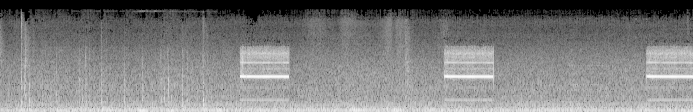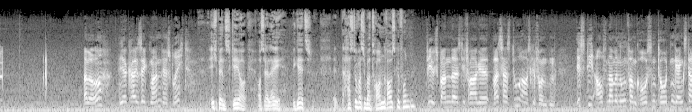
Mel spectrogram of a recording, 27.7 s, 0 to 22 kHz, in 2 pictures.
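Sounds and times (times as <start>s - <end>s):
constant low hum: 0.0s - 26.3s
telephone ringing tones: 4.8s - 5.9s, 8.9s - 10.0s, 12.9s - 14.0s
speech: 15.6s - 27.7s.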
